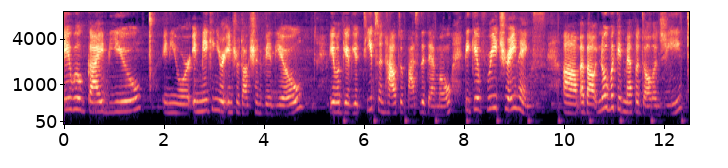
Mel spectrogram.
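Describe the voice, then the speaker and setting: A woman with a Filipino accent, fairly high pitch, lively intonation and a fairly slow pace, with music in the background. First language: Tagalog. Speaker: online ESL teacher and YouTuber. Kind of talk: tutorial.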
